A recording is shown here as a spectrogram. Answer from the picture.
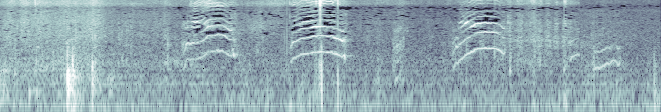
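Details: A mother cat carries her kittens to bed in her mouth; three clear arched meows about a second and a half apart, a faint short mew near the end, with occasional clicks and bumps.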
